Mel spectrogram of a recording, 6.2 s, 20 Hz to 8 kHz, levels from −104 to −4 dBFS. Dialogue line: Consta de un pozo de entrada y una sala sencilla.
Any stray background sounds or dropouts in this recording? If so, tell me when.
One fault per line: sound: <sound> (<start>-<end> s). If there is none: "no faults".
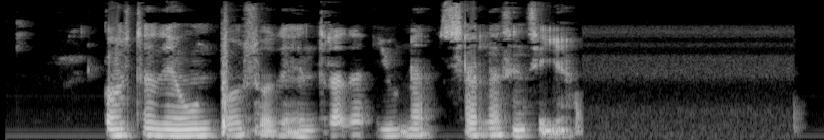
no faults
